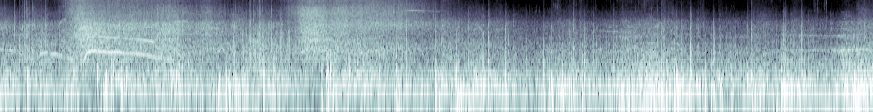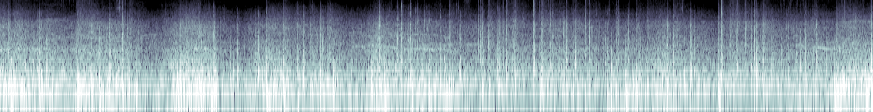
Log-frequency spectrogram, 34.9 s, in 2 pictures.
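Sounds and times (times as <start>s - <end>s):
fireworks bangs: 0.0s - 34.9s
fireworks crackling: 0.0s - 34.9s.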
